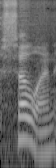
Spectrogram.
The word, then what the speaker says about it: Samhain: so before i talk to y'all about what so on and it's pronounced so and though it's spelled samhain means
